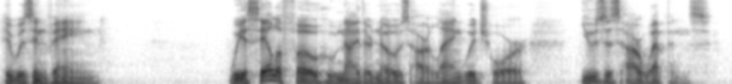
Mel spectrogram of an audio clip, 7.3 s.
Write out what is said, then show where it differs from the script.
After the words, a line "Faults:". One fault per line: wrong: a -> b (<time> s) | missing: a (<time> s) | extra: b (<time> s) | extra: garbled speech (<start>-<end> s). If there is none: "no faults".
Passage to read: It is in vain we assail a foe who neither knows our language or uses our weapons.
It was in vain we assail a foe who neither knows our language or uses our weapons.
Faults:
wrong: is -> was (0.1 s)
